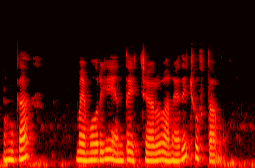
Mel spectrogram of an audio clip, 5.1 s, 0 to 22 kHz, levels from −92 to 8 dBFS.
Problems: none marked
